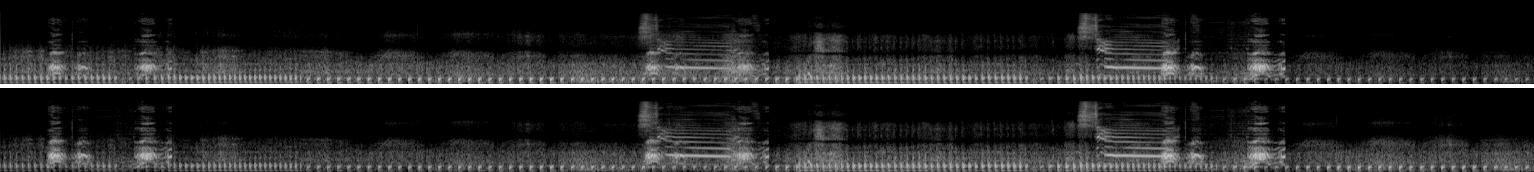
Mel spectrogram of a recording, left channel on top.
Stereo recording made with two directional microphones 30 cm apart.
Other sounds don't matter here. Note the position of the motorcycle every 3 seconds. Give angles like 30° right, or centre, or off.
50° left, 30° left, centre, 30° right, 60° right.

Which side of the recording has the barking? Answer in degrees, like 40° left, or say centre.
40° right.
